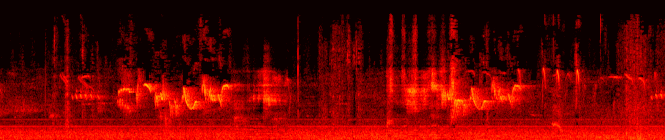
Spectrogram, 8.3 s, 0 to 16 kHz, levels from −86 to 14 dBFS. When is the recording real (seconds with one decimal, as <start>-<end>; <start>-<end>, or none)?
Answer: 0.0-2.9; 3.6-4.8; 5.6-8.3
